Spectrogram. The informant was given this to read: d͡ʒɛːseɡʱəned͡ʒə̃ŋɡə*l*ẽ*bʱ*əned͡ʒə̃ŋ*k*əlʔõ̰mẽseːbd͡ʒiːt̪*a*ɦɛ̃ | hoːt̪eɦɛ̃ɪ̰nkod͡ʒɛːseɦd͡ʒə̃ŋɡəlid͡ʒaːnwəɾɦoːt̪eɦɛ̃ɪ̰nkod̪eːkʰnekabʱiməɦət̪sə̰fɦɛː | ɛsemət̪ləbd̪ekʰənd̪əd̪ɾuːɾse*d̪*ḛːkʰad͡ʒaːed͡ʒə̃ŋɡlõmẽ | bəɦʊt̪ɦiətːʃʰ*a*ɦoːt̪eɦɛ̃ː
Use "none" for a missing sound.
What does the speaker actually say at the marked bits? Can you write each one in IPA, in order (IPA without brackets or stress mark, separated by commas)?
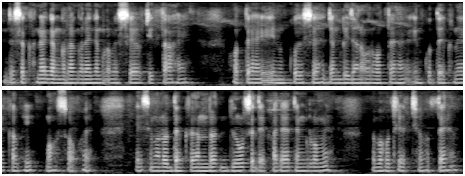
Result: l, ɡʱ, ɡ, a, d̪, e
